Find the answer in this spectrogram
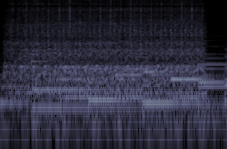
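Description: Domestic sewing machine running steadily, stitching through layers of fabric. Soft piano music plays behind it.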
